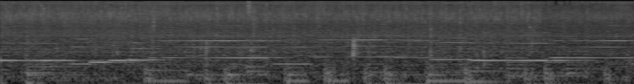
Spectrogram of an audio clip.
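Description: Canned tuna drops into bubbling, boiling sauce for a quick mapo tofu, giving a steady close sizzle and crackle with soft bubbling pops and a faint tonal hum underneath, no voices.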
